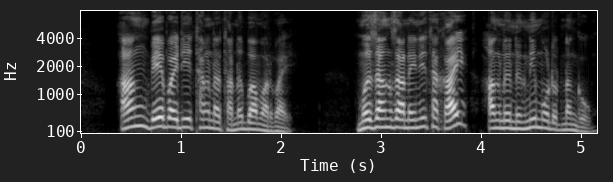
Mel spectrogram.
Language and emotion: Bodo, angry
